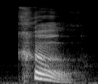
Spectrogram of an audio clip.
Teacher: That's a fourth tone character. That's a falling character, falling tone.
